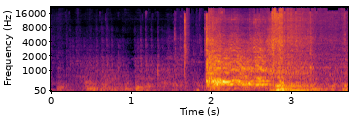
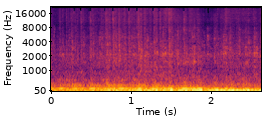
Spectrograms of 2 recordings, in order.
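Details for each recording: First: 1973 Dodge D200 truck, 360 V8, 727 automatic, sitting 8 years: starter churns unevenly but never catches; bowls hand-filled, fuel pump pumps but isn't getting fuel into carburetor, so throttle leans it out — fuel starvation. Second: 1973 Dodge D200 with a 360 V8 and 727 automatic, first run after sitting eight years. With idle raised via the carb screw it gives a deep, steady, smooth burble with no misses or knocks. Normal idle.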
